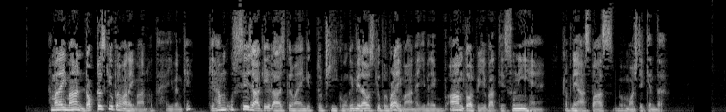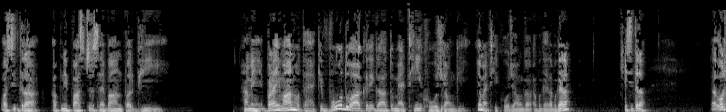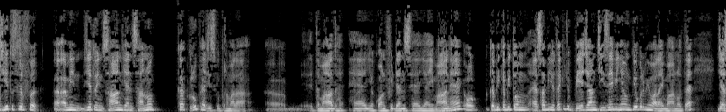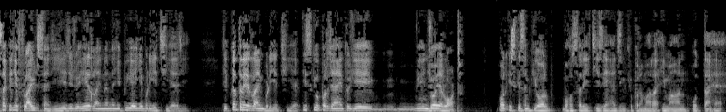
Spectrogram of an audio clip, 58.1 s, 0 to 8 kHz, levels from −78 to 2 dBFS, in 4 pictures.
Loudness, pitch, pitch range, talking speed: -20 LUFS, 115 Hz, 105-150 Hz, 170 wpm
